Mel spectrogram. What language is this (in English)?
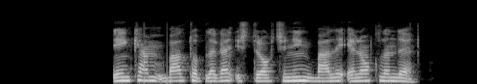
Uzbek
